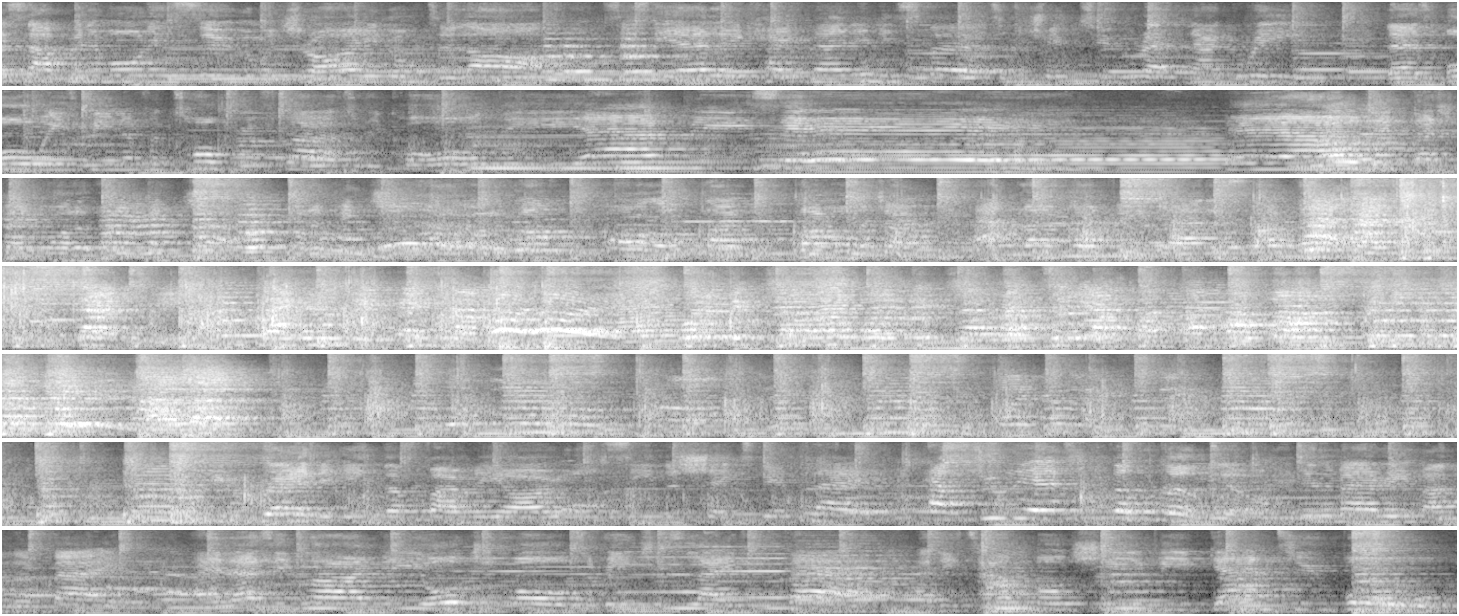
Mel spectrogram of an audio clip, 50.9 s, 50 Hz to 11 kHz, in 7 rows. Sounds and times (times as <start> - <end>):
Music: 0.0 - 50.9.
